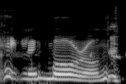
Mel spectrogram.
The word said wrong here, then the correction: Caitlin Moran: Her name is spelled M-O-R-A-N. As far as I'm concerned, that's pronounced Moran, isn't it? Or Moran or something. What did you say it was? – I think she's Caitlin Moran, yes. – Caitlin Moran, okay, yeah, okay.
